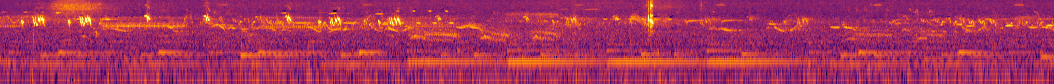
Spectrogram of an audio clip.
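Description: Many wild birds chirping and singing in a dawn chorus, over slow background music of soft, sustained keyboard notes.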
